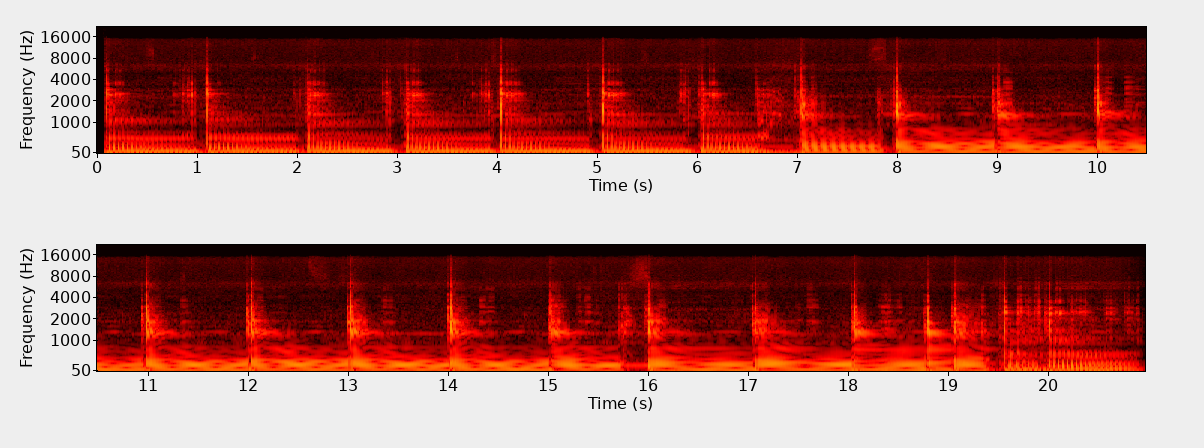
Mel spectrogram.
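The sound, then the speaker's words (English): A solo bass guitar plays a very simple part alone, with steady repeated plucked low notes for the first seven seconds, then long sustained held notes that shift pitch a few times. “The bass part couldn't be more simple. It doesn't sound like much on its own.”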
